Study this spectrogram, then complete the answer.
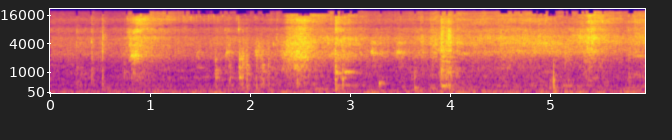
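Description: Fried fish head and boiled kalai lentil dal tipped into a hot pot in a Bengali village kitchen, giving a steady sizzle and frying hiss with stirring scrapes and a few soft clinks, close and continuous, no talking.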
